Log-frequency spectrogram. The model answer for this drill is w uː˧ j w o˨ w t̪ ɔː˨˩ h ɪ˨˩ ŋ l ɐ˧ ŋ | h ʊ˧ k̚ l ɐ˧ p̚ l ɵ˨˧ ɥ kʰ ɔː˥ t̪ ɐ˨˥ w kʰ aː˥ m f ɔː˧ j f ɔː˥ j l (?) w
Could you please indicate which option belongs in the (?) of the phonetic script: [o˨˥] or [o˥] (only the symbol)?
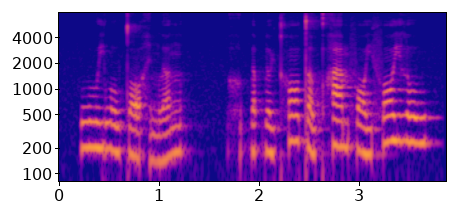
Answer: o˥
